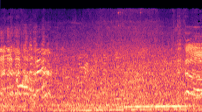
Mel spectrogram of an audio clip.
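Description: City street sound: a steady low traffic rumble with a vehicle's even drone in the second half. Voices talk at the start and again near the end.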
